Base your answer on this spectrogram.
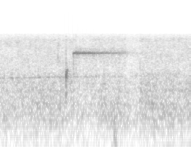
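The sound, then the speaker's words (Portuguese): A phone message notification: a brief blip followed by a steady, high electronic tone lasting under a second, set against a faint background hiss. “Chegou mensagem aí, hein?”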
